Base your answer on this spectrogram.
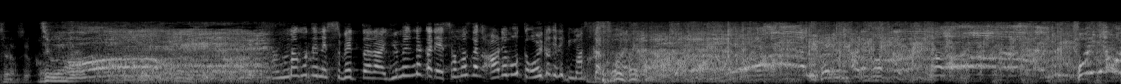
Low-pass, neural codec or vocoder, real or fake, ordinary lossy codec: none; codec, 16 kHz, 4 kbps, FreqCodec, larger model; fake; none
